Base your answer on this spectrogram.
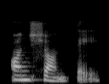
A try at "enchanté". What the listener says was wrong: On shante nahi. This n sound is not very prevalent. Nasal. Enchanté. Enchanté.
